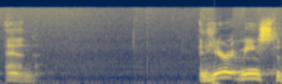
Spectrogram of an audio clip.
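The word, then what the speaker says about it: ἐν: very small it's a preposition spelled e en pronounced n and here it means to those that are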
